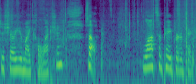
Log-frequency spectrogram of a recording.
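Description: Stiff paper rustles as it is handled.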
